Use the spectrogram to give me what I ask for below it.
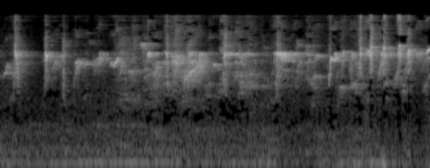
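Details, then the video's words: Early-morning lure for caged birds to sing, with dense high-pitched tweeting and whistled notes running almost without pause, several voices overlapping. "Bật Tiếng Chim Này Lên Vào Sáng Sớm Chim Của Bạn Sẽ Hót Ngay"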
